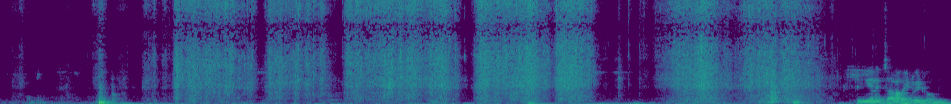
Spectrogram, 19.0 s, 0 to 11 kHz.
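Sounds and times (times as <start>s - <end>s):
packaging rustling and rubbing: 2.6s - 16.9s.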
